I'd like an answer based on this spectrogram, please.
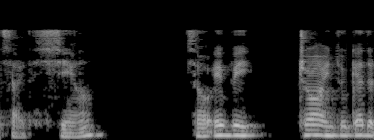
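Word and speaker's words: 行: And this character actually has two readings, like one is Xing and another one is Hang. But in this word and in this context, this character is pronounced Xing, and it means literally to go or to walk.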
